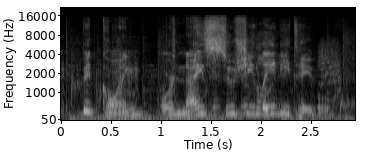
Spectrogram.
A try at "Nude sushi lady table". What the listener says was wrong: You did not read that right. You said nice sushi lady table.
